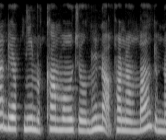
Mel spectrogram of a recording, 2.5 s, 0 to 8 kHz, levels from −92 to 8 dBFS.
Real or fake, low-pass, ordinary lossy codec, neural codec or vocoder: fake; 7.2 kHz; none; autoencoder, 22.05 kHz, a latent of 192 numbers a frame, VITS, trained on one speaker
